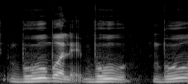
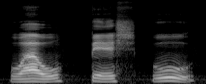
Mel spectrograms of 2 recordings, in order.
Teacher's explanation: ঠোঁটটা গোল করে ভিতর থেকে একটু বাতাস বের হবে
